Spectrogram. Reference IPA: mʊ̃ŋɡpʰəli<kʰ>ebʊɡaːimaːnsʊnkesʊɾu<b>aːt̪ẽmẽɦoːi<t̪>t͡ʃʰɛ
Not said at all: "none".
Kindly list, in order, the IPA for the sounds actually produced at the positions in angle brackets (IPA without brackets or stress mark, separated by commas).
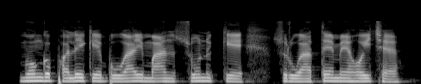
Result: k, none, none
